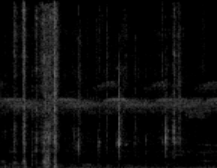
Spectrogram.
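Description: Fingers picking and scraping debris out of the tapping hole in a felled palm trunk, a run of small irregular clicks and crackles. The tapper is clearing out remains that were blocking the hole so the sap can run again.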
